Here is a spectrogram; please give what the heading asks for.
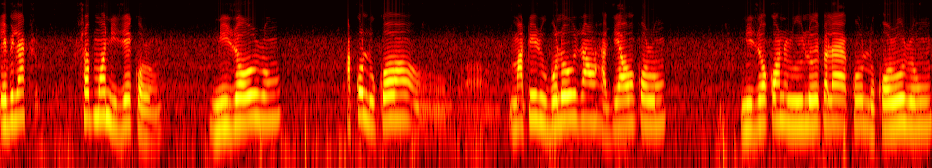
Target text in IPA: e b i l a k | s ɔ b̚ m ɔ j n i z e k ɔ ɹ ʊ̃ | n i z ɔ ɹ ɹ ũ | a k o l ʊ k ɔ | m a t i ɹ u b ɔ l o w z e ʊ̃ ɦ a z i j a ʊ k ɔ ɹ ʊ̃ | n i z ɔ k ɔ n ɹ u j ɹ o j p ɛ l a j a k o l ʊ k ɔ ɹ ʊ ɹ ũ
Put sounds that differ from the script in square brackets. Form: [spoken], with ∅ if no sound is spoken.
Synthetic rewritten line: e b i l a k | s ɔ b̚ m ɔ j n i z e k ɔ ɹ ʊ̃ | n i z ɔ ɹ ɹ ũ | a k o l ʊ k ɔ | m a t i ɹ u b ɔ l o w z [a] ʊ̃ ɦ a z i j a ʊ k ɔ ɹ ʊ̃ | n i z ɔ k ɔ n ɹ u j [l] o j p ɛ l a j a k o l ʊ k ɔ ɹ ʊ ɹ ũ

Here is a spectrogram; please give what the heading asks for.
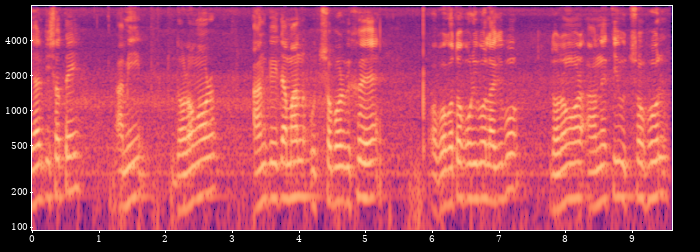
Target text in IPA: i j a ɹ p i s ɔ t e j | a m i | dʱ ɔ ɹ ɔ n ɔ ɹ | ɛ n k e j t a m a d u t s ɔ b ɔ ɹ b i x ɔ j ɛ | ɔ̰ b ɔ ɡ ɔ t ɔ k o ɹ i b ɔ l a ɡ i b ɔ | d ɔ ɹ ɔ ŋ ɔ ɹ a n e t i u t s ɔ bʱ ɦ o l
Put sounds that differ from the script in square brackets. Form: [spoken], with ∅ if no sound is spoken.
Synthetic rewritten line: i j a ɹ p i s ɔ t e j | a m i | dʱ ɔ ɹ ɔ [ŋ] ɔ ɹ | [a] n k e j t a m a [n] u t s ɔ b ɔ ɹ b i x ɔ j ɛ | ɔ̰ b ɔ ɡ ɔ t ɔ k o ɹ i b ɔ l a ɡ i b ɔ | d ɔ ɹ ɔ ŋ ɔ ɹ a n e t i u t s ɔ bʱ ɦ o l

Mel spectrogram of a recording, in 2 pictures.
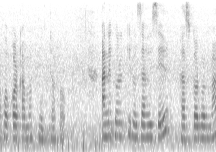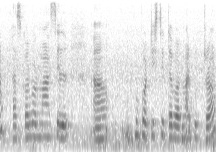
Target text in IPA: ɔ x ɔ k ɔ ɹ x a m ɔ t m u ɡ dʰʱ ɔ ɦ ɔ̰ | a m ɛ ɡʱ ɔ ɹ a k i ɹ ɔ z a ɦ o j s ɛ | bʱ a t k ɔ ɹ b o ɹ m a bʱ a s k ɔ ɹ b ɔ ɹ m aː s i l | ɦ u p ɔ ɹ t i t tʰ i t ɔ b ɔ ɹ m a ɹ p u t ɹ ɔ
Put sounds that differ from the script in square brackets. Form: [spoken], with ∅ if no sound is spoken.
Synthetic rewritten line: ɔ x ɔ k ɔ ɹ [k] a m ɔ t m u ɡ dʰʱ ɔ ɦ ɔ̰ | a [n] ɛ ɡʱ ɔ ɹ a k i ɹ ɔ z a ɦ o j s ɛ | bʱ a [s] k ɔ ɹ b [ɔ] ɹ m a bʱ a s k ɔ ɹ b ɔ ɹ m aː s i l | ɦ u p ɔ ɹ t i [s] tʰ i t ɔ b ɔ ɹ m a ɹ p u t ɹ ɔ

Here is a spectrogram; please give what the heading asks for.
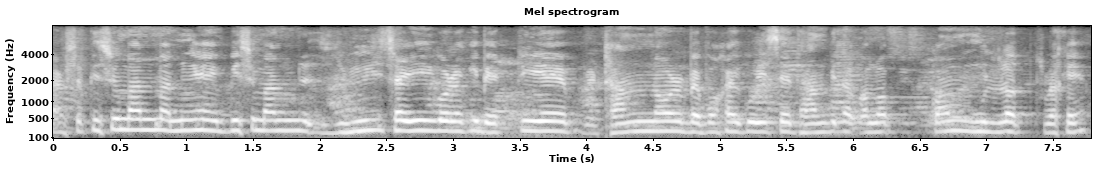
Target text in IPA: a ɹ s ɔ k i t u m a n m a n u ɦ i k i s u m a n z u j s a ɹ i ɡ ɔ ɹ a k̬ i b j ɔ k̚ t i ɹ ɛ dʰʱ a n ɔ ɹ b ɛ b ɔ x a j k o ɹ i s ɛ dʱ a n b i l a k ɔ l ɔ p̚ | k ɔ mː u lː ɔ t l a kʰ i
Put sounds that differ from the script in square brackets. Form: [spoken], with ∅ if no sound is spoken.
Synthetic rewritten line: a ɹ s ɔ k i [s] u m a n m a n u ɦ [ɛ] k i s u m a n z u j s a ɹ i ɡ ɔ ɹ a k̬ i b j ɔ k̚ t i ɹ ɛ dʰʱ a n ɔ ɹ b ɛ b ɔ x a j k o ɹ i s ɛ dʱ a n b i l a k ɔ l ɔ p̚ | k ɔ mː u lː ɔ t [ɹ] a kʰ [ɛ]

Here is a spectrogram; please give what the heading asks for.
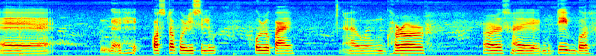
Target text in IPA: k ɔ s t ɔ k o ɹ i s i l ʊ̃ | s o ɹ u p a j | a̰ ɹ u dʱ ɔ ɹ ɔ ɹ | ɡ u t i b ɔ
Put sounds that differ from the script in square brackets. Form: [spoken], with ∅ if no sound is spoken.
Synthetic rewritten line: k ɔ s t ɔ k o ɹ i s i l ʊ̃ | [x] o ɹ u p a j | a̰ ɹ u [ɡʱ] ɔ ɹ ɔ ɹ | ɡ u t [e] b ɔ

